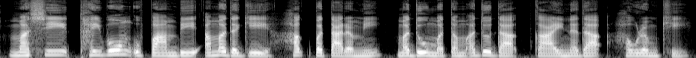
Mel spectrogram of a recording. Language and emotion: Manipuri, neutral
